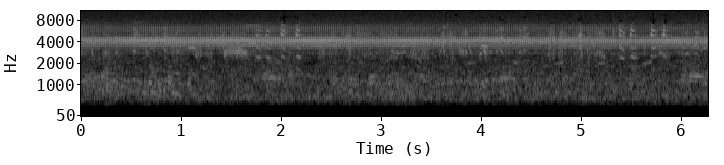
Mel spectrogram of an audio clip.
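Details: Singing Savi's Warbler in a Dutch marsh at Wetering West near the Weerribben, Overijssel, early May 2022; a continuous high buzzing reel holds steady throughout while faint twittering notes from other birds flicker behind it.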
